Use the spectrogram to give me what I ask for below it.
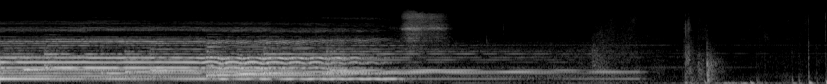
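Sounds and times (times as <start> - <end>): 
contralto singing: 0.0 - 4.6.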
